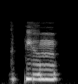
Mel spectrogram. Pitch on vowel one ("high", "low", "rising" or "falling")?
low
